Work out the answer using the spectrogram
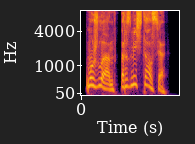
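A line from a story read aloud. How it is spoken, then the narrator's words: Laughing. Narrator (Russian): Рассмеялась она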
